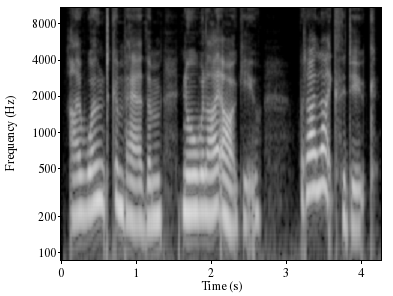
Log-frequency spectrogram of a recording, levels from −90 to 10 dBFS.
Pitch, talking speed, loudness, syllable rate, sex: 225 Hz, 180 wpm, -14 LUFS, 4.9 syllables/s, female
